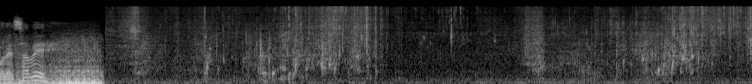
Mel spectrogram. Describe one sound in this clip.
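Water trickles into a muddy trench.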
